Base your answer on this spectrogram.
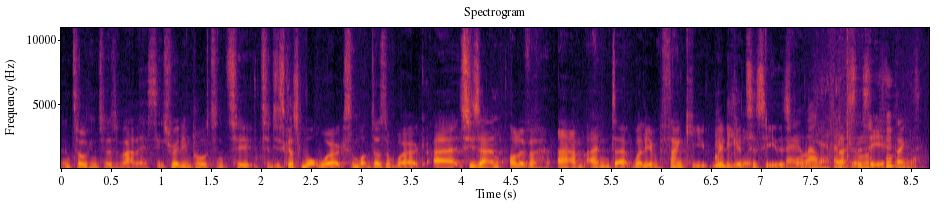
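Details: Adult male presenter; fluent speech.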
